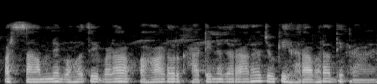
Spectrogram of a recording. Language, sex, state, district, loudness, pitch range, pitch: Hindi, male, Uttar Pradesh, Lalitpur, -19 LUFS, 115-130 Hz, 125 Hz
